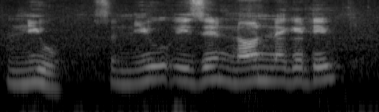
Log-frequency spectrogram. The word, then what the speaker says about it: Nu: Nu is a parameter we will read this as new and U pronunciation is new so Nu is a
